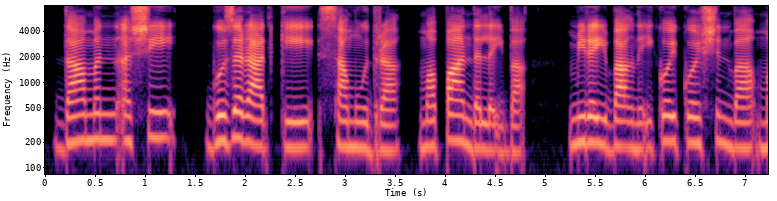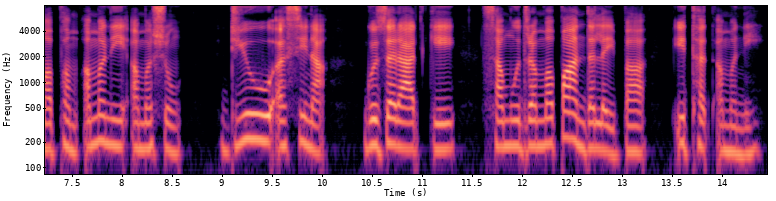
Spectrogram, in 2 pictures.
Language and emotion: Manipuri, neutral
